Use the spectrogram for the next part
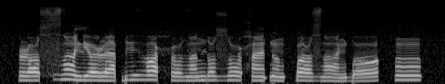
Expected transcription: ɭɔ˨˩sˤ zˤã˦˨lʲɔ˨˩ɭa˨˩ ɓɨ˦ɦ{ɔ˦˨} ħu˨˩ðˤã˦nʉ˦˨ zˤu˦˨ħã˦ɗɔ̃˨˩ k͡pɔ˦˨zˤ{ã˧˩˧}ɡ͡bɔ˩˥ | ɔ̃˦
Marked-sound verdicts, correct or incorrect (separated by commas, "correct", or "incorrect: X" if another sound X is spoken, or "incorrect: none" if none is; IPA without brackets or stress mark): correct, correct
